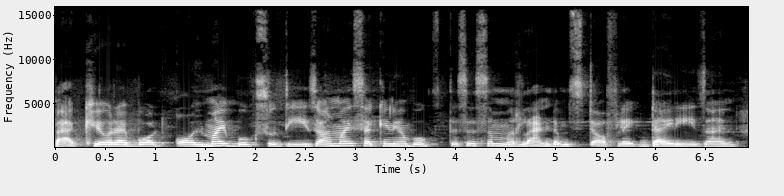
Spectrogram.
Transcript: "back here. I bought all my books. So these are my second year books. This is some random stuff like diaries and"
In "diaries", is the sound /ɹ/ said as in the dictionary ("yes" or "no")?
yes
